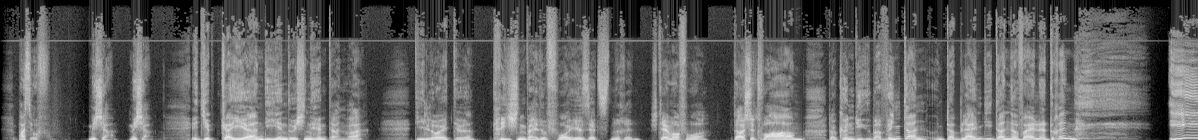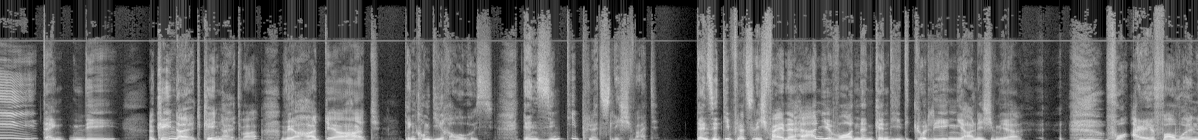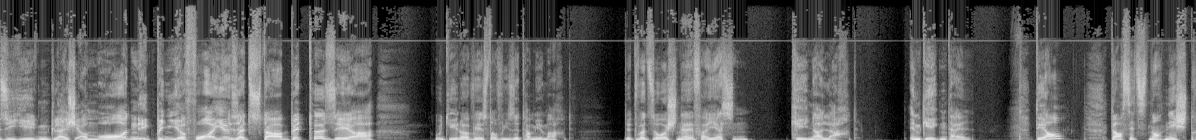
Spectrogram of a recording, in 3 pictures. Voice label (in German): Sprecherdemos Berlinerisch und Saechsisch; LOFT VOICES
